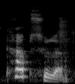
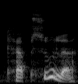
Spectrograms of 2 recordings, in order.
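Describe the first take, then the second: First: The stress falls before the second-to-last syllable. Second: The stress is on the second-to-last syllable. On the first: The speaker calls it right. "It's capsula, like a capsule" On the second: The speaker calls it wrong. "we would say this is the vowel, second to last"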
